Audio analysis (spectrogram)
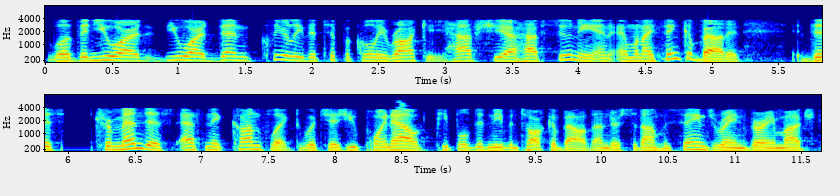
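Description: A man's voice: fairly high pitch, fairly quick, no room sound. Phone-thin male radio host. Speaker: radio talk show host. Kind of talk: radio interview. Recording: dry, phone-like narrow sound.

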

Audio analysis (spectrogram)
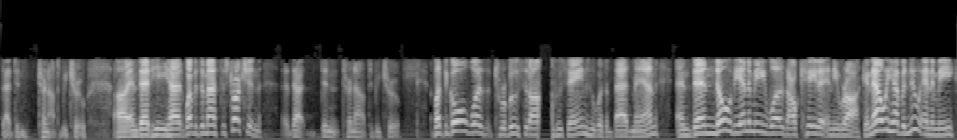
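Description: A man's voice: a little high, dry recording. A man hosting a radio interview show, talking in a conversational, wry way. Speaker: radio talk show host. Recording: dry, phone-like narrow sound.

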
